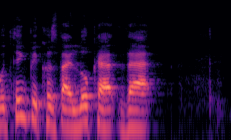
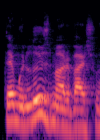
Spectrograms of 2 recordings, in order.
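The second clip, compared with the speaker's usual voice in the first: ordinary delivery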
